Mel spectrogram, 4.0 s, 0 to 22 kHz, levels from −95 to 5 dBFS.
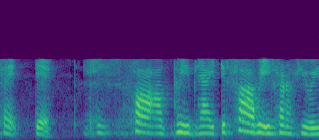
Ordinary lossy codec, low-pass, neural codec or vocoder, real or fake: AAC, 16 kbps; 7.2 kHz; autoencoder, 22.05 kHz, a latent of 192 numbers a frame, VITS, trained on one speaker; fake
